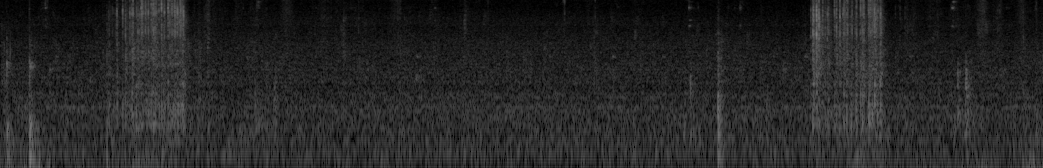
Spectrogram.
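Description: Two quick bursts of riffle-shuffling cards, one early and one near the end, crisp, with soft handling and tapping of the deck in between against a low steady hum.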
